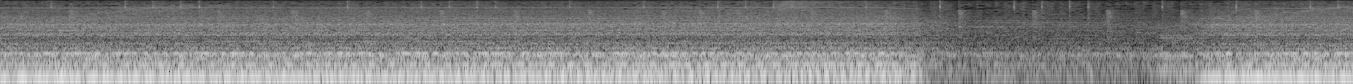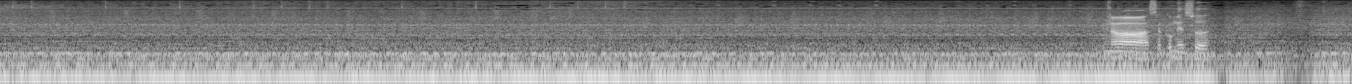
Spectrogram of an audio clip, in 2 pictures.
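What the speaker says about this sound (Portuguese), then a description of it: "Morre não, caminhão. Bora, sobe." A small truck carrying a heavy load of sand labors with a loud, steady low engine drone and rumble, dipping briefly midway before resuming its strained roar, with a short rattling clatter near the end.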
